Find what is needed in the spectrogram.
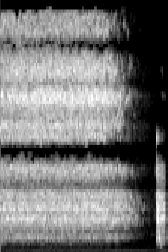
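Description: Analog TV static sound effect: a steady white-noise hiss that fades out near the end.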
